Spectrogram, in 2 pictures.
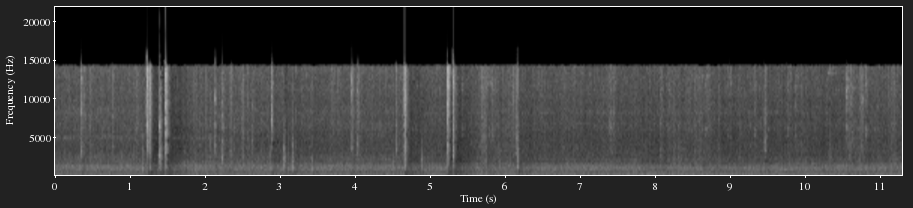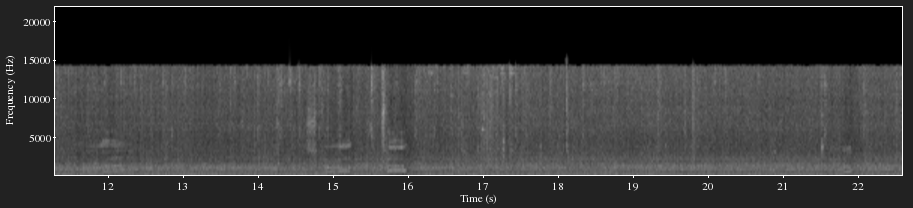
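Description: Steady low drone of a car's engine and road noise inside the cabin. Over it, a few sharp clicks and cracks of a stiff plastic clamshell package being cut and pried open come in the first several seconds, then soft plastic-wrapper handling.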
